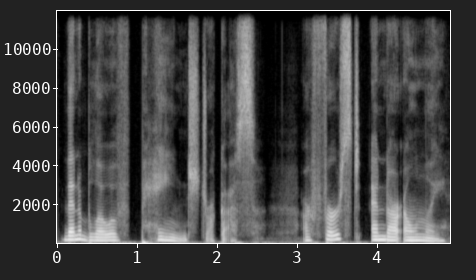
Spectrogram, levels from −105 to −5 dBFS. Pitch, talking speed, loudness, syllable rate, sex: 170 Hz, 145 wpm, -21 LUFS, 3.3 syllables/s, female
